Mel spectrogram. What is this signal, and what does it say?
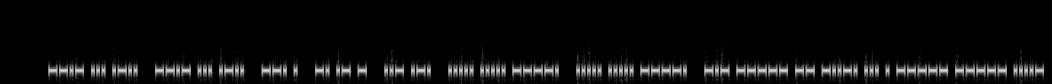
Morse code, heard as a keyed tone, about 46 wpm, 690 Hz. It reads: QSL QSL GE NAT UR 559 559 K0M/SE004
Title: SOTA QSO Practice 45wpm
